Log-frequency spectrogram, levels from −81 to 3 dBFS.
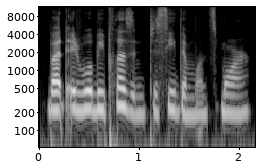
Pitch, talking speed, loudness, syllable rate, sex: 210 Hz, 280 wpm, -19 LUFS, 5.5 syllables/s, female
